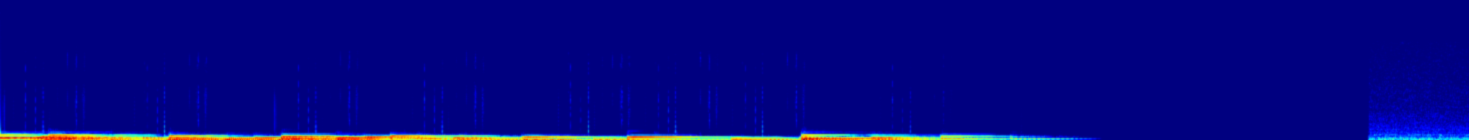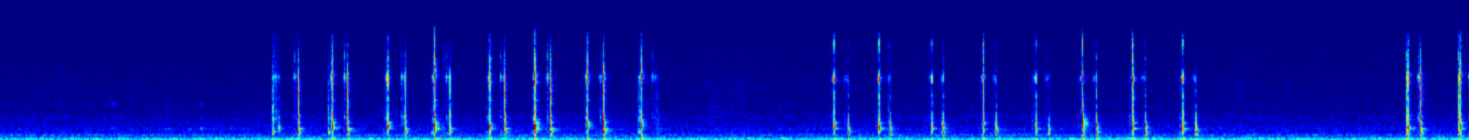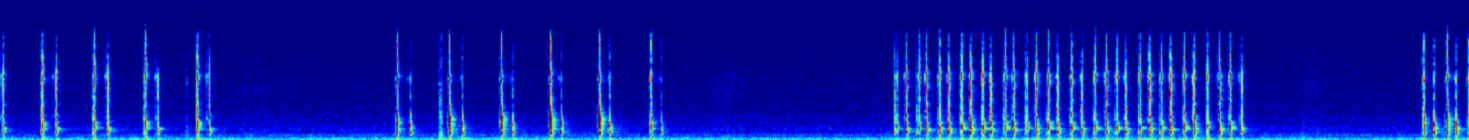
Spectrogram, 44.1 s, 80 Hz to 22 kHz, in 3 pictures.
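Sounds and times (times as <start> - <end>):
mechanical keyboard typing: 0.0 - 4.9, 17.4 - 21.3, 23.0 - 26.8, 28.7 - 31.6, 33.3 - 36.1, 38.3 - 41.9, 43.6 - 44.0.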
